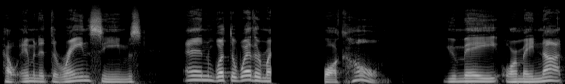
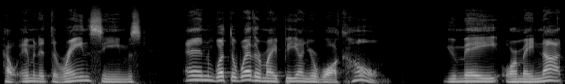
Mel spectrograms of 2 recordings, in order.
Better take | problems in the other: second | audio cutting out; at 2.5 s for 0.5 s

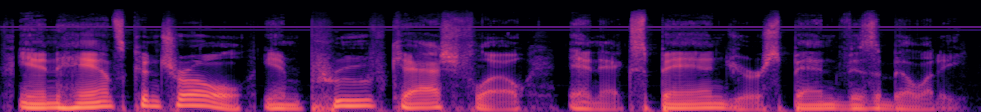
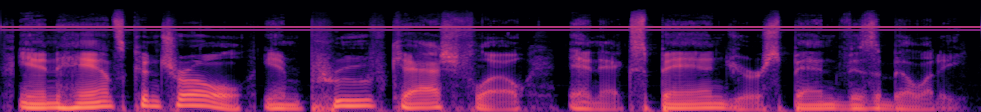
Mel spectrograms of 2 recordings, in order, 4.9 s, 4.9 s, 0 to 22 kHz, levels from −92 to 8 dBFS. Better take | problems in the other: first | high-pitched whine; loud; throughout; 9 kHz, 7 dB below the speech; faint in the first

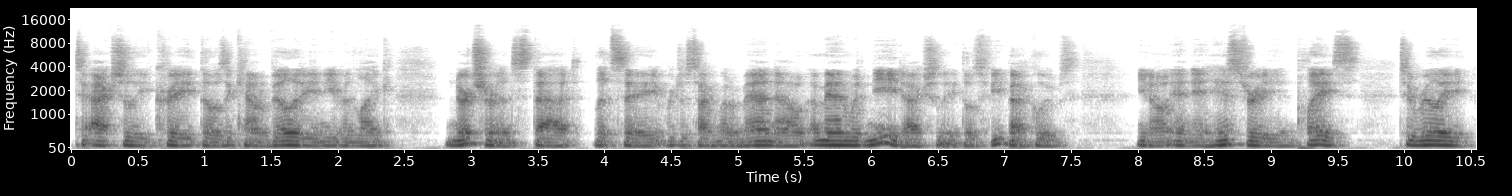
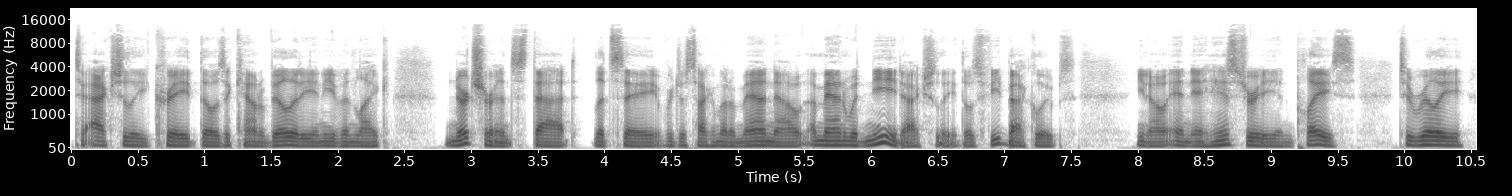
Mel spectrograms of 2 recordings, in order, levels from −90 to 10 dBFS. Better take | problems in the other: second | room echo; slight; dies away in 0.2 s // off-mic speech; far

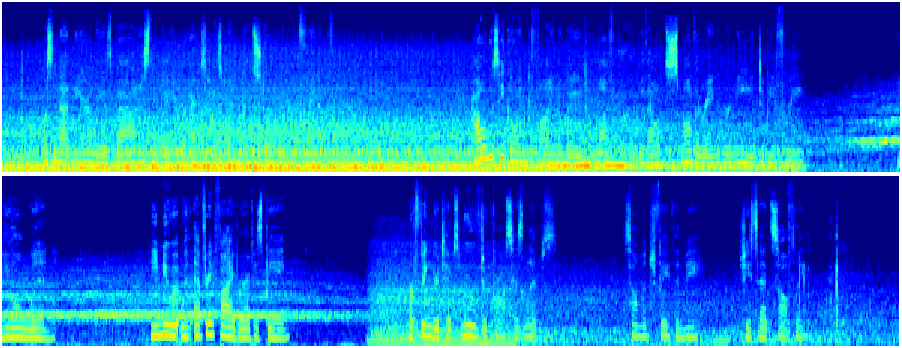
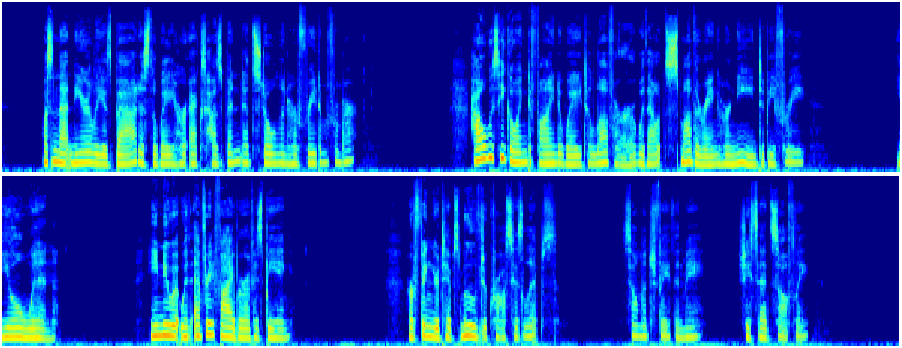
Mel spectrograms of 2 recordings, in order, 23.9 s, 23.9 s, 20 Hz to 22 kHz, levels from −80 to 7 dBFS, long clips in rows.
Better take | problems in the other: second | traffic noise; very loud; throughout; 4 dB above the speech

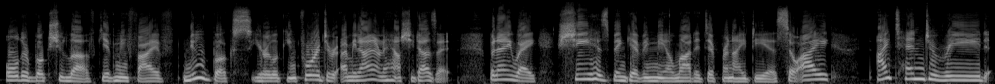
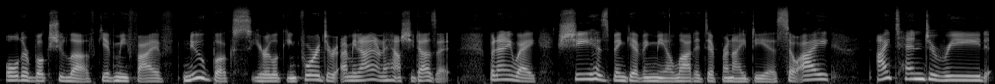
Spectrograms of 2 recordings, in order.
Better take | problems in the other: second | distortion; slight; 11% of the sound clipped

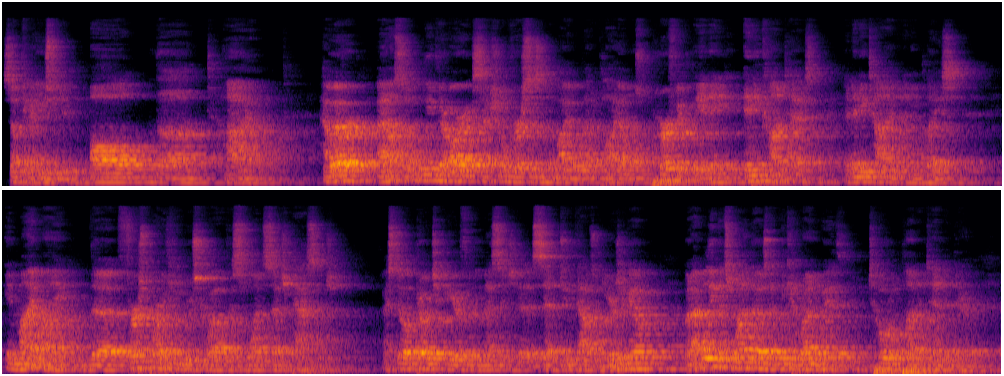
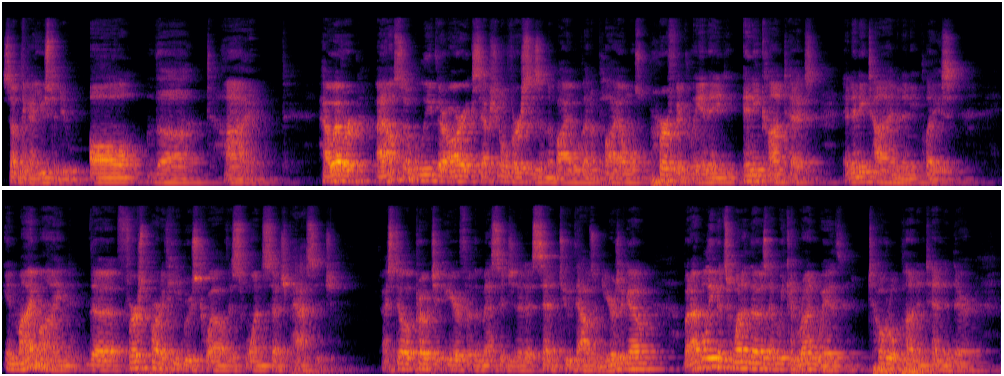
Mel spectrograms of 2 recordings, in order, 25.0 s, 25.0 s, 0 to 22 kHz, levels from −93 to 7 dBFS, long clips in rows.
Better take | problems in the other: second | room echo; strong; dies away in 1.6 s; slight in the second // off-mic speech; far; far in the second

